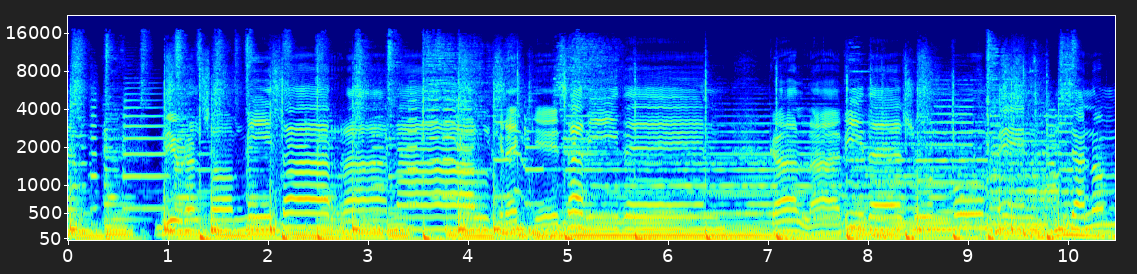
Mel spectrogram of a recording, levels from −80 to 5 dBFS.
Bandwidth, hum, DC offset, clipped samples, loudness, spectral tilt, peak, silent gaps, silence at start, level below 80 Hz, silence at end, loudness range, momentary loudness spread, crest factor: 17.5 kHz; none; under 0.1%; under 0.1%; -21 LUFS; -5.5 dB/octave; -6 dBFS; none; 0 s; -26 dBFS; 0 s; 1 LU; 4 LU; 14 dB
